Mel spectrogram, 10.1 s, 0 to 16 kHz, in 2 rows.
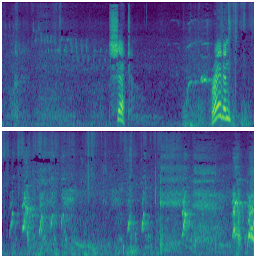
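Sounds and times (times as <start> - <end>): dog yipping and whining: 3.6 - 4.2, 5.2 - 6.4.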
